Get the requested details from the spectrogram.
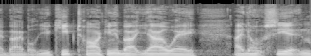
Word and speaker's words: Yahweh: When I say probably pronounced Yahweh, it's because ancient Hebrew was written without vowels, just consonants. And so all we have in the ancient Hebrew text are the consonants of God's name. And to transliterate those into English letters, it would be YHWH. Now, for reasons I'm not going to go into, most Old Testament scholars say that would be pronounced Yahweh.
